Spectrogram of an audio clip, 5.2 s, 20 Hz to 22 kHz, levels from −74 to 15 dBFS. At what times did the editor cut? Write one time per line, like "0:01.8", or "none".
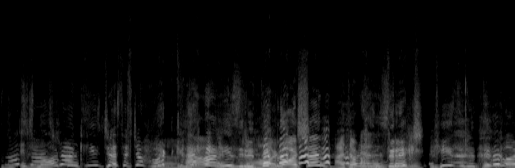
none

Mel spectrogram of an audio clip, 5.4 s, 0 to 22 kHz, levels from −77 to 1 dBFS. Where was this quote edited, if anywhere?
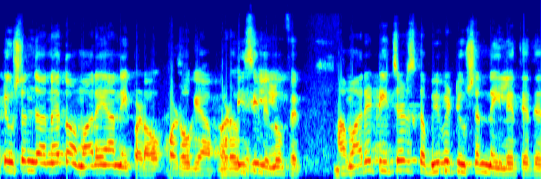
0:03.2

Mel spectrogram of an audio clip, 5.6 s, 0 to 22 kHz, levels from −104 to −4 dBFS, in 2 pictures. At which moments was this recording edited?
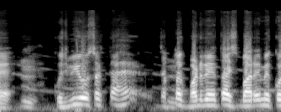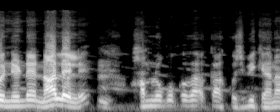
none

